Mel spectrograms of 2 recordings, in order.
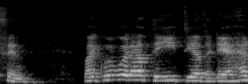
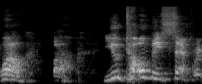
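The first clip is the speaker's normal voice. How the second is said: acted, haughty, snooty, snobby tone; 5 semitones higher than usual. Retelling a restaurant check mix-up, quoting the waitress: mock-snobby waitress voice. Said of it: "she was like snobby".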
